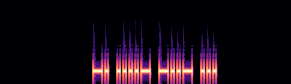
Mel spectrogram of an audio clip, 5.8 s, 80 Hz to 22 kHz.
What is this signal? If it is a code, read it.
Morse code, heard as a keyed tone, about 20 wpm, 700 Hz. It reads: N4XS
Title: USA Call Signs - 4 Characters - Repeated 2x - 20wpm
